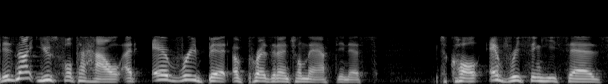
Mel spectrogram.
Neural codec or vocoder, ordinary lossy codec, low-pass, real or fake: none; AAC, 32 kbps; 3.6 kHz; real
